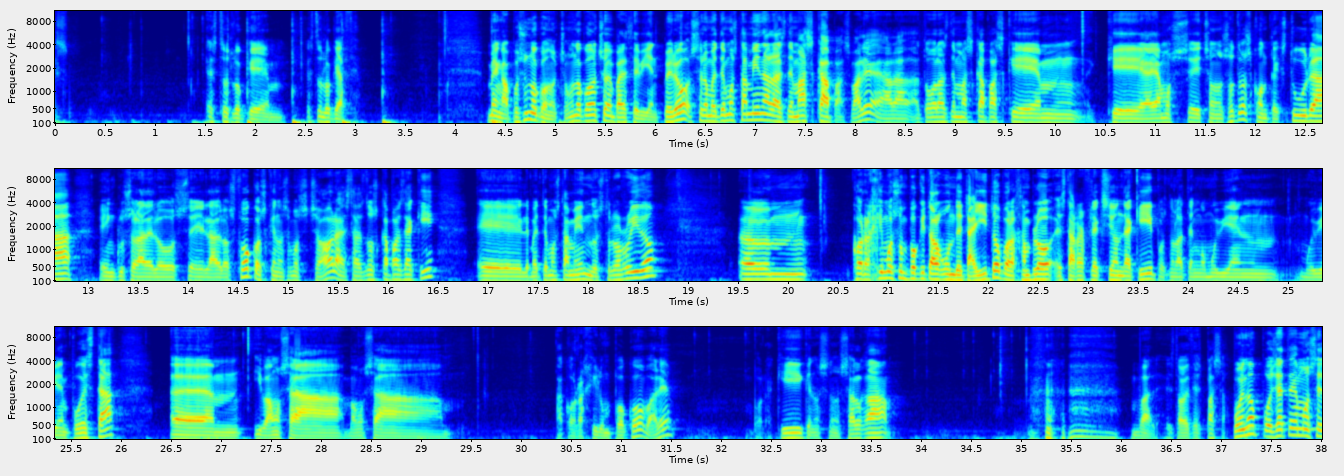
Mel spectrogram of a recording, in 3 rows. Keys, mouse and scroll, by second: 0.0 click, 1.3-4.6 drag, 6.7 space, 6.8 click, 8.0-14.6 drag, 14.8 ctrl+click, 15.9-20.7 drag, 21.0 ctrl+click, 22.1-24.5 drag, 24.6 alt+middle click, 24.8 alt+middle click, 25.0 alt+middle click, 25.3 space, 25.4 click, 26.2 click, 26.7 ctrl+z, 27.1 right click, 27.7-28.9 drag, 28.9 x, 29.1-34.8 drag, 34.8 space, 34.8 click, 35.9-38.0 drag.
